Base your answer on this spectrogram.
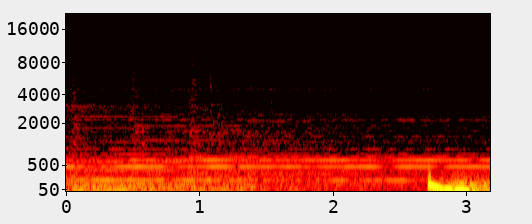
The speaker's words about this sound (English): The pulse is almost a distant hum now, a gentle humming through your body.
